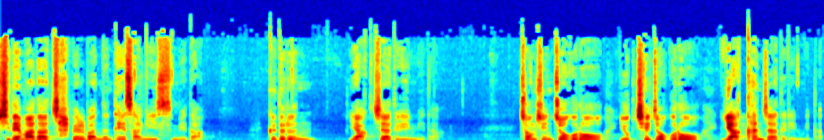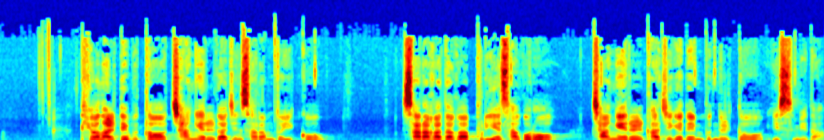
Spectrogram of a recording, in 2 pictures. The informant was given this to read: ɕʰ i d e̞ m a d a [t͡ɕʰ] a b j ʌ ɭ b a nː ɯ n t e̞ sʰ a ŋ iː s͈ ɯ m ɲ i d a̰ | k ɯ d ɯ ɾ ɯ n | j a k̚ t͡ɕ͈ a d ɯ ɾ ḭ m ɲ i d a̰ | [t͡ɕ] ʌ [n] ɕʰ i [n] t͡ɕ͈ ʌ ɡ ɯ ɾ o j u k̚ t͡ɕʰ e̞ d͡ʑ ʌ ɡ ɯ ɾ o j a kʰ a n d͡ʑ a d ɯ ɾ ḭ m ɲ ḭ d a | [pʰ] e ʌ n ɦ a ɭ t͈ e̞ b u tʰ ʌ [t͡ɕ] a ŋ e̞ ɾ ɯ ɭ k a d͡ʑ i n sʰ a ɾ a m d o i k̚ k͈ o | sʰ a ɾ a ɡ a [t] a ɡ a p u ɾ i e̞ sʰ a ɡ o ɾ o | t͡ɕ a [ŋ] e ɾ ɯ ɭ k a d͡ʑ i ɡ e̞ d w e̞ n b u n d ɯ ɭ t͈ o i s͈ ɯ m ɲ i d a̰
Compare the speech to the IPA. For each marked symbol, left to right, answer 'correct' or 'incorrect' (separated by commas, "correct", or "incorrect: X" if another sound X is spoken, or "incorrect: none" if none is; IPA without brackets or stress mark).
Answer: correct, correct, incorrect: ŋ, correct, incorrect: tʰ, correct, incorrect: d, correct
